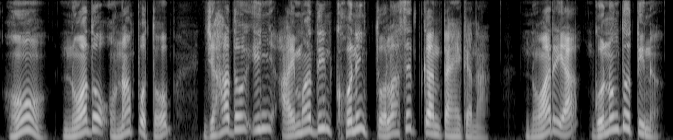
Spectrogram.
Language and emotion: Santali, surprised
